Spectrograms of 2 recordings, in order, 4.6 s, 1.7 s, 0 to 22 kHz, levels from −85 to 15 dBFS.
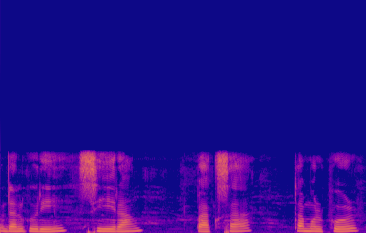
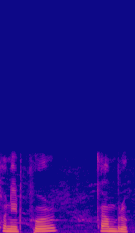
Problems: constant background noise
